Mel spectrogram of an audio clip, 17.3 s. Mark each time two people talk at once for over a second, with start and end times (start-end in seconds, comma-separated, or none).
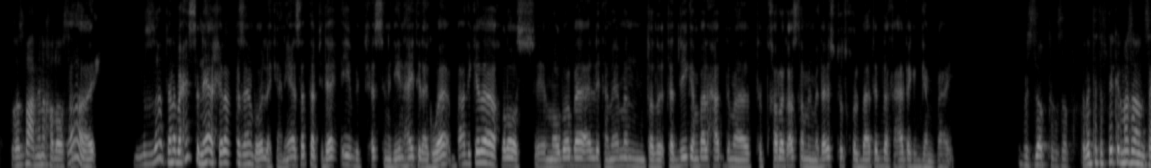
none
